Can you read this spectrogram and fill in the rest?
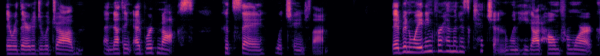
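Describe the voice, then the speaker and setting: A woman's voice: deep voice, no echo. A woman reading a horror novel aloud as an audiobook narrator, telling the story in a dramatic scripted style.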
